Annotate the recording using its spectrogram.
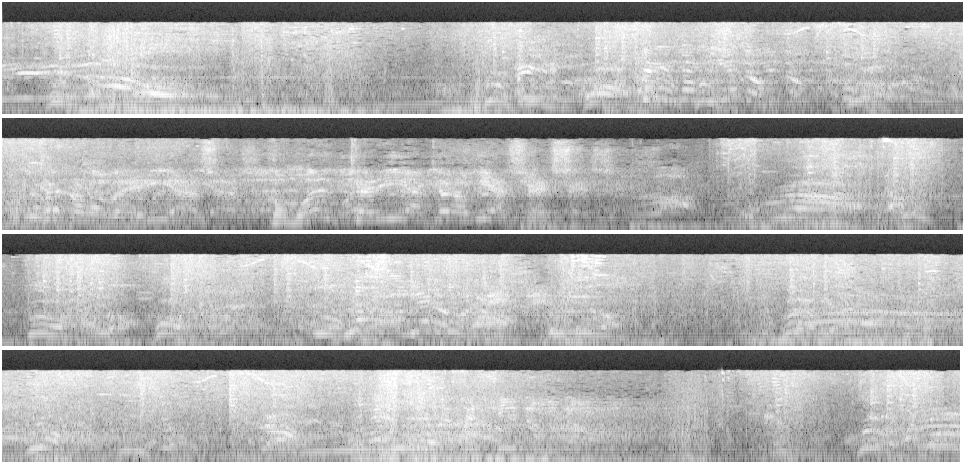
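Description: Blades clash and thud in a fierce fight.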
